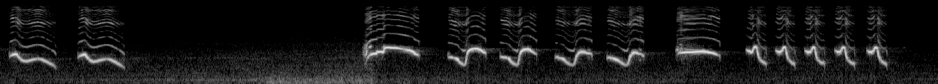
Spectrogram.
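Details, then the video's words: Two falling whistles from a kept black-throated laughingthrush, a pause with faint low rumble, then a lively run of about a dozen hooked, looping whistled notes in quick succession. "Khướu bạc má hót nhiều giọng kích bổi cực nhạy/Luyện khướu bạc má hót giọng rừng cực chuẩn"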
